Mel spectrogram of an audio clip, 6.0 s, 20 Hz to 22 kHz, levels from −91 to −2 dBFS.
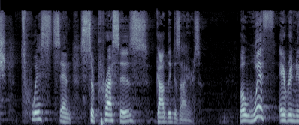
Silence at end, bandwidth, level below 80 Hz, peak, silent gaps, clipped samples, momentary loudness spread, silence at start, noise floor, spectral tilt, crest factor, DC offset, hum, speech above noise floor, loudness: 0 s; 15.5 kHz; -56 dBFS; -8 dBFS; none; under 0.1%; 11 LU; 0 s; -66 dBFS; -2.5 dB/octave; 22 dB; under 0.1%; none; 37 dB; -28 LUFS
